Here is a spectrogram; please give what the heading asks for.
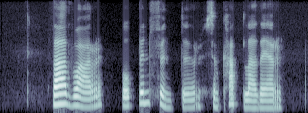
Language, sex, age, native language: Icelandic, female, 50-59, English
